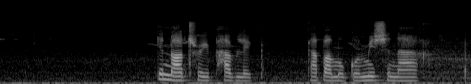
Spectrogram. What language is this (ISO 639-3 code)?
sot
